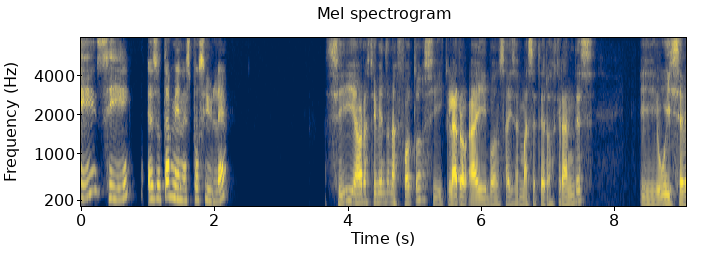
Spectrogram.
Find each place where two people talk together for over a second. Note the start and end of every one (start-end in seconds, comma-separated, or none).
none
